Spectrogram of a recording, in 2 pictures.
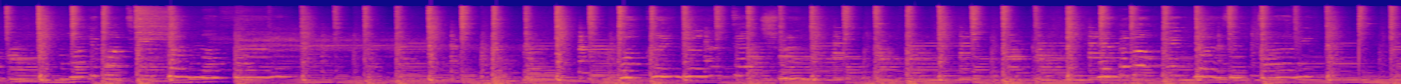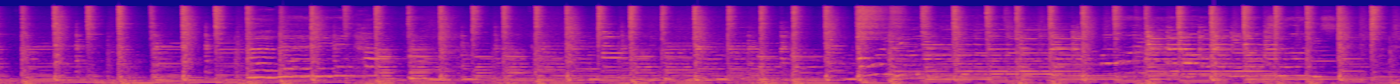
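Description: Live indie-pop band playing a song: electric guitar over a steady drum-kit beat, with bass and keyboards.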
